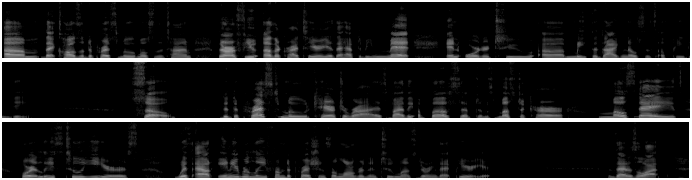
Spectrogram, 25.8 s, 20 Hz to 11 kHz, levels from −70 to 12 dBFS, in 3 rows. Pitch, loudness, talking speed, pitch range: 175 Hz, -34 LUFS, 150 wpm, 160-220 Hz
